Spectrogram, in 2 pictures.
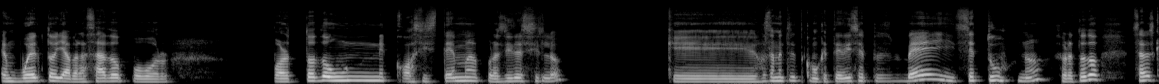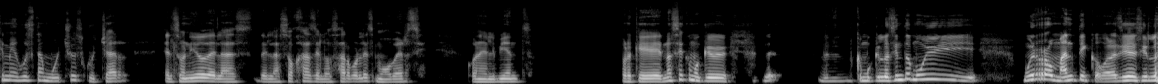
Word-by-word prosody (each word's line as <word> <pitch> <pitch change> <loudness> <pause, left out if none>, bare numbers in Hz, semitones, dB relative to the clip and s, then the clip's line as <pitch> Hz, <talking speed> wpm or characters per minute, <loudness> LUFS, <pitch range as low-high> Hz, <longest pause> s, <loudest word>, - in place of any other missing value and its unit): envuelto 155 +4 +2
y 155 - +4
abrazado 145 +3 +1
por 125 -2 -3 1.0
por 135 -1 +3
todo 170 +5 +4
un 180 0 +3
ecosistema, 155 +1 -3
por 140 -5 -4
así 145 +3 -4
decirlo. 155 +5 -4 1.0
Que 130 -1 -3
justamente 165 +3 -3
t 170 - -18
como 140 -1 -4
que 140 - -8
te 140 +2 -3
dice, 155 +2 -2
pues 145 -2 -14
ve 180 +10 +2
y 185 -6 -4
sé 175 +4 -3
tú, 180 0 -3
¿no?, 210 +8 -5
sobre 140 -2 -3
todo, 215 +9 +3 0.3
¿sabes 190 +2 +1
qué 205 - -4
me 195 - -1
gusta 185 +1 -3
mucho? 160 +5 -4
Escuchar 145 -5 -5 0.3
el 140 -2 -5
sonido 150 +3 +3
de 145 - +5
las 130 -1 -4
de 135 - -7
las 125 +1 -6
hojas 145 0 -4
de 135 - -3
los 125 +2 -7
árboles 140 +2 -3
moverse 130 +2 -5 0.4
con 130 -1 -4
el 125 -1 -1
viento, 130 0 -1 0.9
porque 135 0 +4
no 170 - +2
sé, 220 - -1
como 195 -6 +2
que 155 -2 +6 0.3
d - - -3 0.5
d 155 0 -11
como 170 -1 0
que 170 - +2
lo 175 - +7
siento 210 +5 +4
muy, 220 -7 +1 0.4
muy 205 +3 +5
romántico, 200 -4 +5
por 140 +1 +2
así 170 +5 +4
decirlo. 185 0 +8
155 Hz, 165 wpm, -22 LUFS, 135-180 Hz, 1.0 s, decirlo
